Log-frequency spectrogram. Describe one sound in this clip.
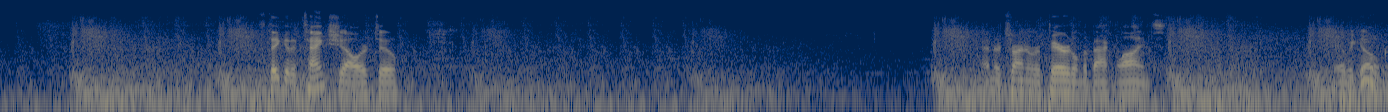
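A gun fires energy shots in quick bursts.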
